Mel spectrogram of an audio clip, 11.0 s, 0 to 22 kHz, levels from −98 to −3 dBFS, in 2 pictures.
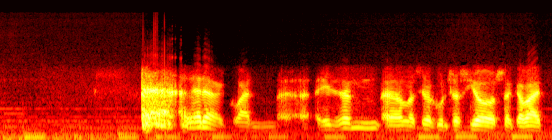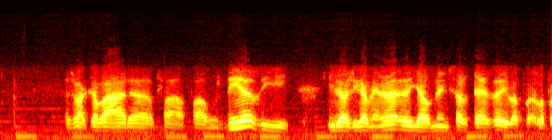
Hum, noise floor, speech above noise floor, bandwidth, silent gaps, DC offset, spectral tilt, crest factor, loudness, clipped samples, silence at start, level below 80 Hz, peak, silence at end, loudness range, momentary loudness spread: none; -45 dBFS; 27 dB; 5.2 kHz; none; under 0.1%; -7 dB/octave; 16 dB; -18 LUFS; under 0.1%; 0.25 s; -46 dBFS; -2 dBFS; 0.05 s; 2 LU; 14 LU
